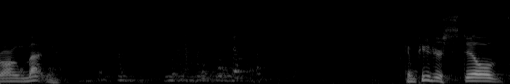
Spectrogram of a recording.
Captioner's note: audience chuckling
